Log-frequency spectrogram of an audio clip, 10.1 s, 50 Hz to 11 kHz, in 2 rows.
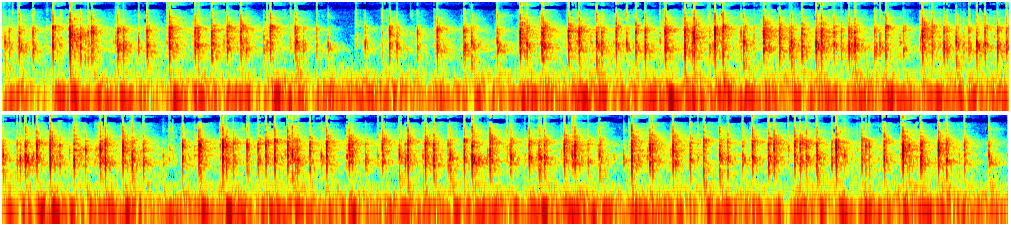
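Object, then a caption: Mechanical keyboard, aluminium case, plastic keycaps. Fingertips type continuously on a Monsgeek M1 mechanical keyboard with a black aluminum case, purple and black plastic keycaps, NK Cream switches and a POM plate. A rapid, steady stream of short, crisp clacks sounds bright in tone, centered around 2.3 kHz, and each keystroke stops almost instantly. A faint low rumble sits underneath.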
